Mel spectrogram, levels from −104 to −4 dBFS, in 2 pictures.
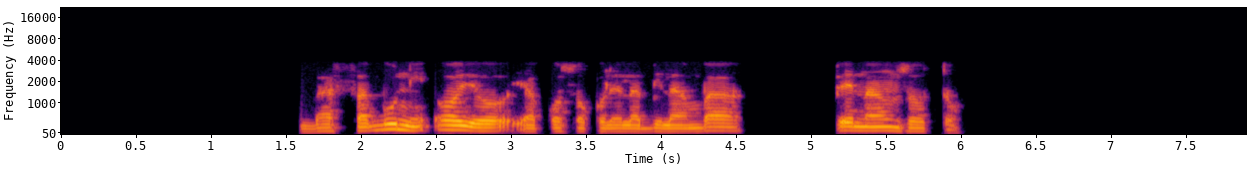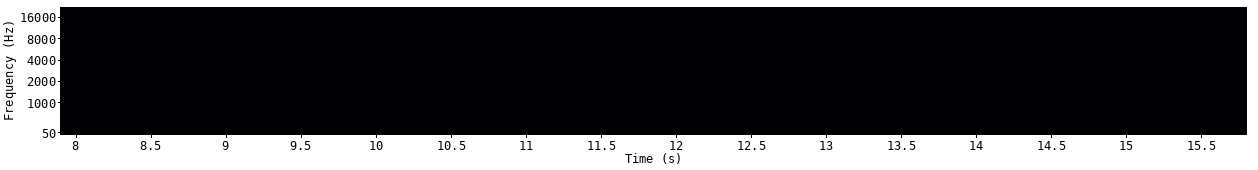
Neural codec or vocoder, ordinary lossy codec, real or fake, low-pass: none; Opus, 24 kbps; real; 3.6 kHz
